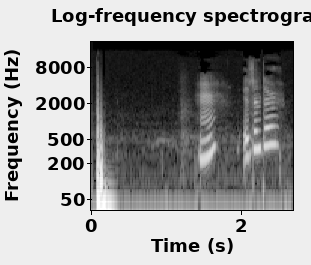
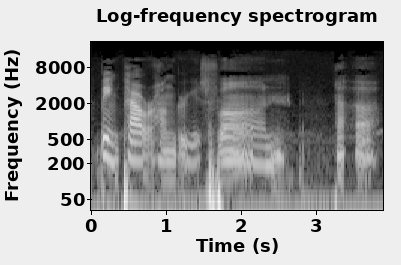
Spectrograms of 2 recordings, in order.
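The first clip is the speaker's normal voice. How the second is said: ordinary talk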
